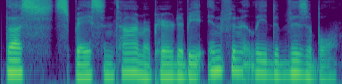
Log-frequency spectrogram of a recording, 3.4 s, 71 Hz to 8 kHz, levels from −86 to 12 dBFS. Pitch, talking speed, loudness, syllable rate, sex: 125 Hz, 160 wpm, -21 LUFS, 5.5 syllables/s, male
